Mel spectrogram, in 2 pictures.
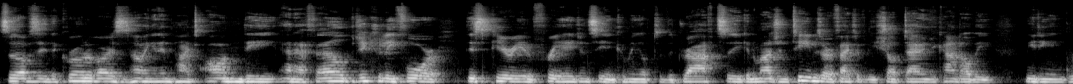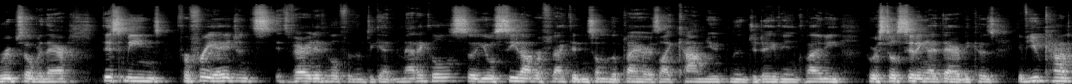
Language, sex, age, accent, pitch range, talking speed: English, male, 30-49, Irish, 120-140 Hz, 225 wpm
